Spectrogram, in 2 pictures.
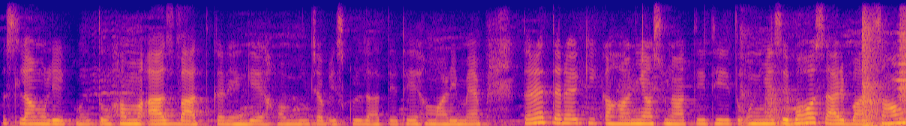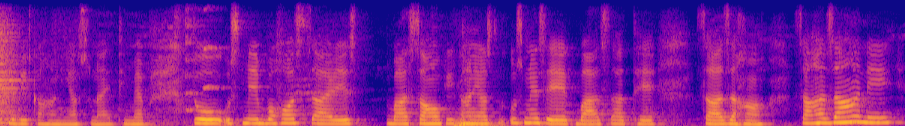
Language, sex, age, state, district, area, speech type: Urdu, female, 18-30, Bihar, Khagaria, rural, spontaneous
